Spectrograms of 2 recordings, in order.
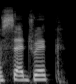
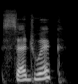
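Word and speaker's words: Sedgwick: this picture I see Kevin Bacon Kira Kira Sedrick Cedric Sedwick yes that's how you say her name and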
